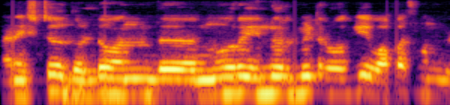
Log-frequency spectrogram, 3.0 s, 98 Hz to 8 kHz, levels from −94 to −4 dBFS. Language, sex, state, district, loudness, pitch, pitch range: Kannada, male, Karnataka, Bellary, -12 LUFS, 155 Hz, 145-165 Hz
